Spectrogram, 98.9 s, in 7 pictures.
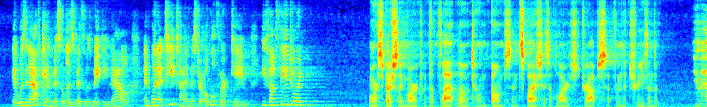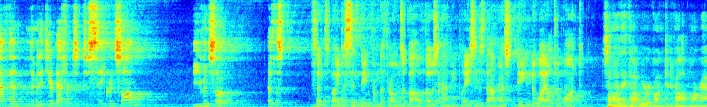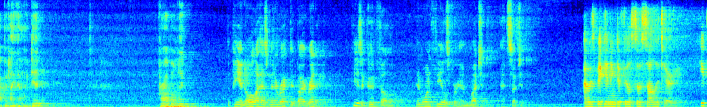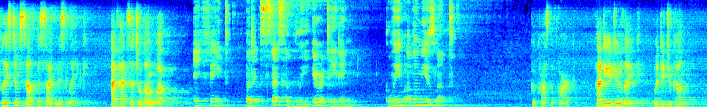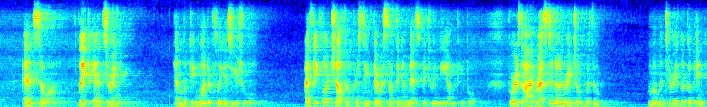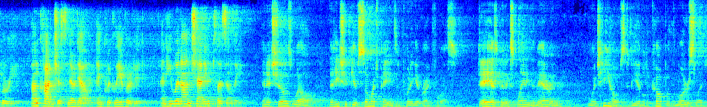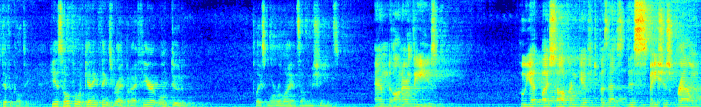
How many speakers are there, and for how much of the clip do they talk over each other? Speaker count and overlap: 8, no overlap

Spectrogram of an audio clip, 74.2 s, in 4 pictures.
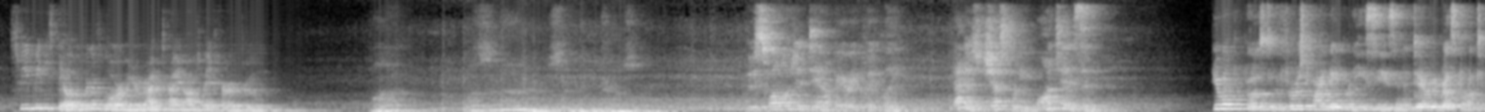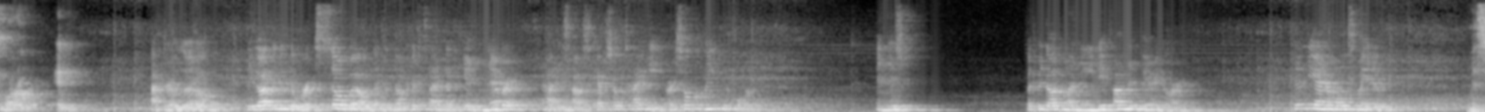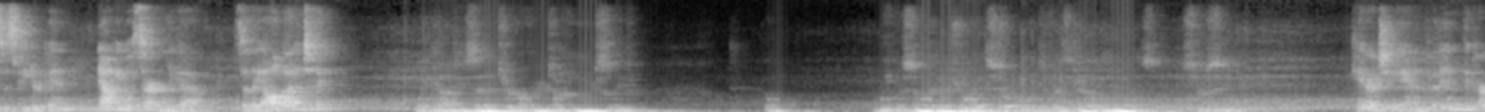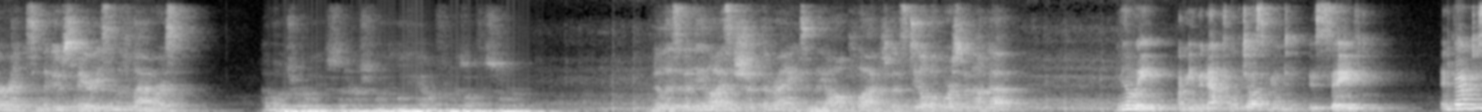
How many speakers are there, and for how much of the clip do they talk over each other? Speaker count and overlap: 4, no overlap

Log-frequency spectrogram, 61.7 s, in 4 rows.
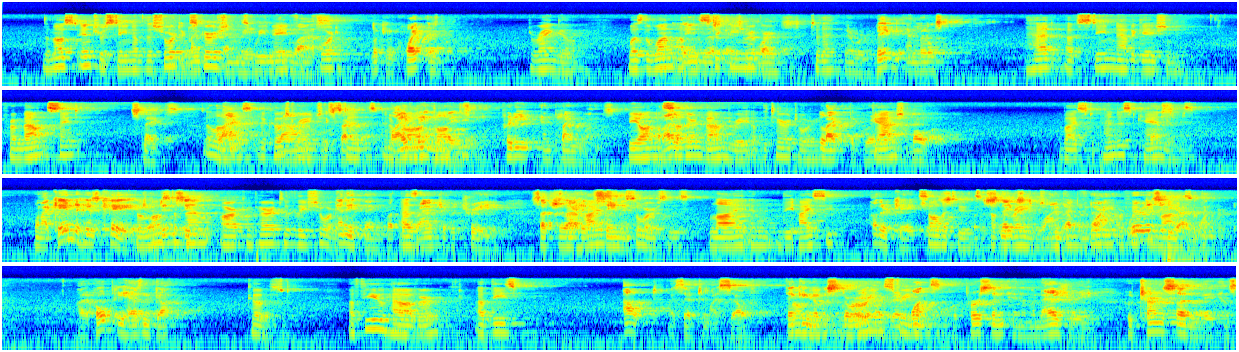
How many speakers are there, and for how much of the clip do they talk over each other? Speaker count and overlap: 2, about 31%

